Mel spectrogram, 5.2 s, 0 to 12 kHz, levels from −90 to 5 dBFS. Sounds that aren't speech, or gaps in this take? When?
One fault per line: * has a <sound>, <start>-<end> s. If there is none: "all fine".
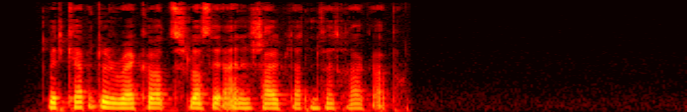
all fine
